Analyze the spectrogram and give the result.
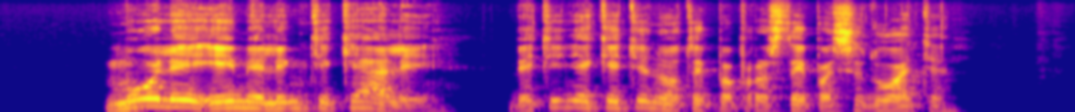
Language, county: Lithuanian, Kaunas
